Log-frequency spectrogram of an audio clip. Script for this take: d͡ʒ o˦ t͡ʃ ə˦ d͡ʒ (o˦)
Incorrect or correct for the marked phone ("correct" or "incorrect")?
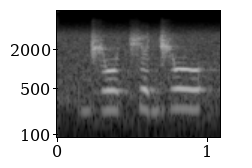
correct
